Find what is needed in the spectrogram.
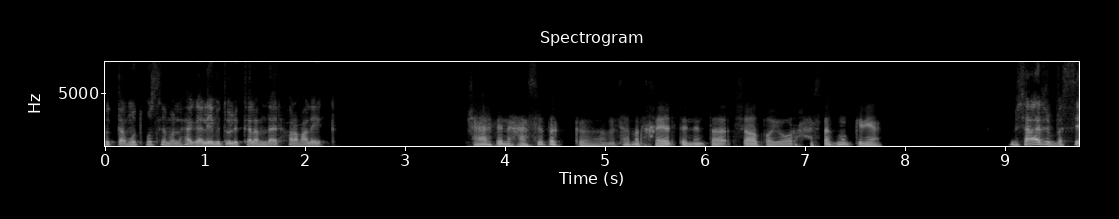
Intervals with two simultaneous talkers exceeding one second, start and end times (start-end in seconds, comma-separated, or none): none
